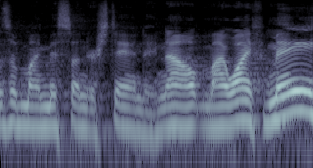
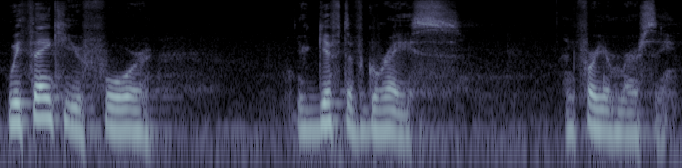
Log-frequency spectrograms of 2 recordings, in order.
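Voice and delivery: prayer; 5 semitones lower, 6 dB quieter than usual. Acted. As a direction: pray quietly and humbly before God. Opening prayer before the sermon.

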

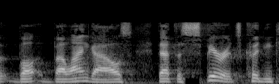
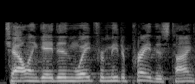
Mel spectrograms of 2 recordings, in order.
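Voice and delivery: normal talking voice

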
